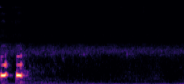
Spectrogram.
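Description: Two short, quick voice sounds right at the start, a quarter-second apart, then quiet room tone with a faint steady hiss.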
